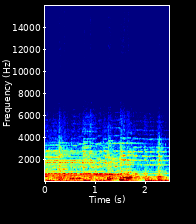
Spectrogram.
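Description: Instrumental passage of a soul single: a chord held for about a second and a half over a steady bass, then moving into a new phrase.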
